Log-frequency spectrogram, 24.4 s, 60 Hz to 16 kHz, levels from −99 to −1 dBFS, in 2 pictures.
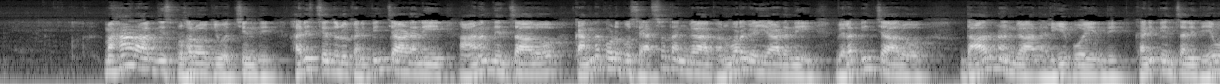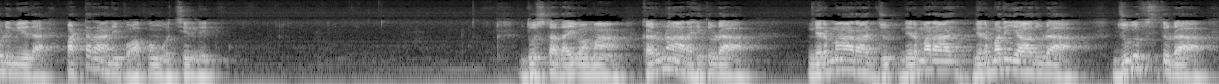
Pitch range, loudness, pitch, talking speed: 100-125 Hz, -21 LUFS, 110 Hz, 60 wpm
